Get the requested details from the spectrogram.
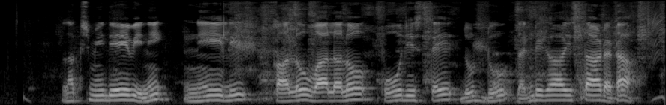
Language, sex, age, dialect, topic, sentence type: Telugu, male, 41-45, Southern, agriculture, statement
